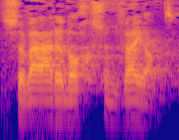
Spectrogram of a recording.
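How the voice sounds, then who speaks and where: A man's voice: on the low side, little pitch movement, measured pace, reverberant, big-room sound, a little hiss or hum. A man preaching a sermon in church, his voice rising and falling for emphasis. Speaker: pastor.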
